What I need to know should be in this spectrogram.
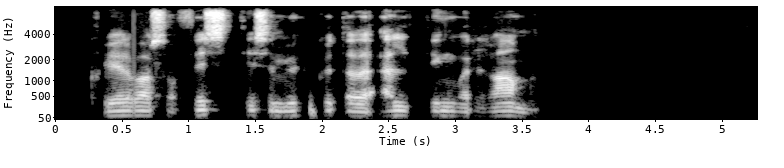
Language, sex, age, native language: Icelandic, male, 30-39, Icelandic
